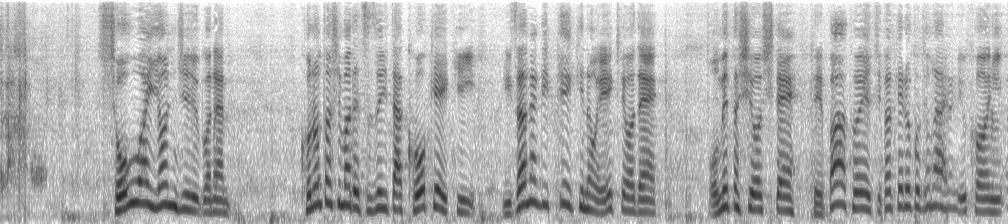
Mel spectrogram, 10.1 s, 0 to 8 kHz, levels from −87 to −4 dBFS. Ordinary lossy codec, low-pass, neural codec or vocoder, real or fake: none; none; codec, 16 kHz, 0.8 kbps, ZipCodec; fake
